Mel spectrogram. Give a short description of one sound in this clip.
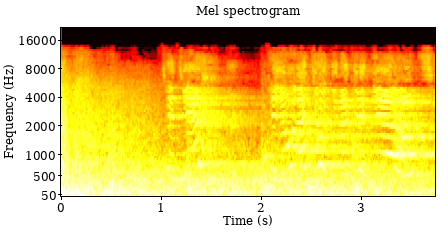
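A young woman calls out with emotion, close by.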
